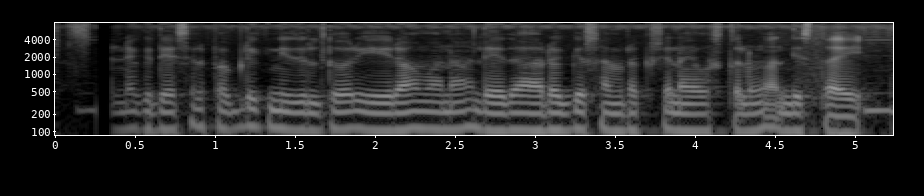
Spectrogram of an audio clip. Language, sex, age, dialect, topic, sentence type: Telugu, male, 31-35, Central/Coastal, banking, statement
